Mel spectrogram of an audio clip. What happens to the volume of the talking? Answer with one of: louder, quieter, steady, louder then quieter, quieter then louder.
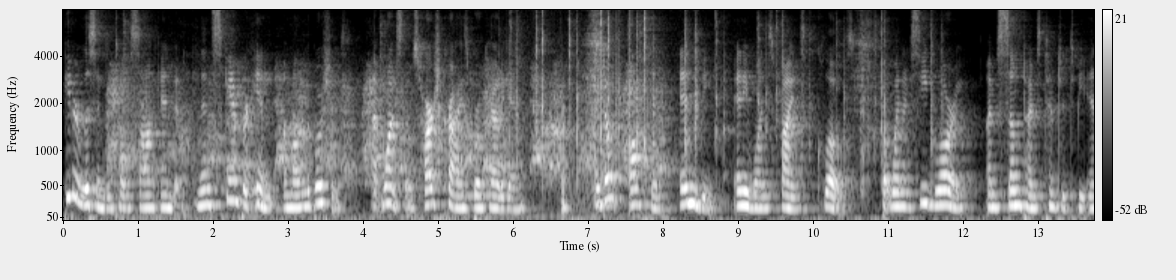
steady.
